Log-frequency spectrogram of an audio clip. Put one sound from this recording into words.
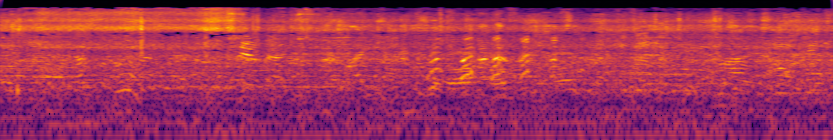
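A crowd of men and women chatter and call out nearby outdoors.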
